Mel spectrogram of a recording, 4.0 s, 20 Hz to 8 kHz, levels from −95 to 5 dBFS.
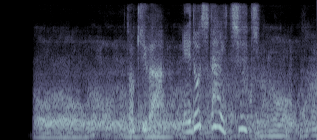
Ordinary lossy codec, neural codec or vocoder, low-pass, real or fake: none; codec, 16 kHz, 4.8 kbps, FACodec; 7.2 kHz; fake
